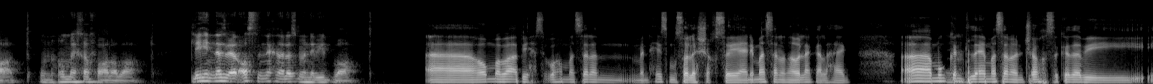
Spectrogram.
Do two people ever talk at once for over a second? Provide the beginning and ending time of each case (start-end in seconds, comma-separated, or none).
none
